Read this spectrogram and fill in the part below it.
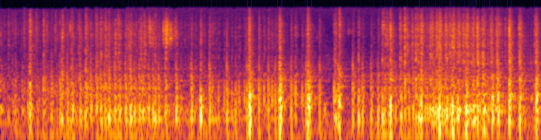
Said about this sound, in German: Ich knie mich hin und versuche mit dem Mikrofon ganz nah heranzukommen an das, was mir die schlafenden Schiffe zu erzählen haben. Niedlich klingt es, das Knarzen und Quietschen, als ob kleine Monster vor sich hin brabbeln.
